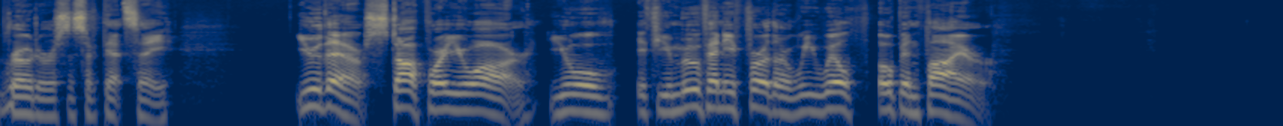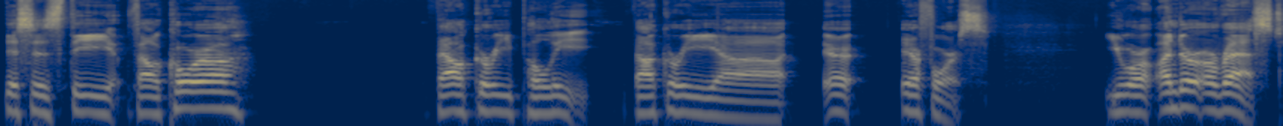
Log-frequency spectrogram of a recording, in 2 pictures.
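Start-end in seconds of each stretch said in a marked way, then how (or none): 2.0-17.1 announcer voice as if through a megaphone loudspeaker. Narrating a scene where a spotlight hits the player, as a megaphone voice. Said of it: "a megaphone voice says over the like this like loud drone".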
